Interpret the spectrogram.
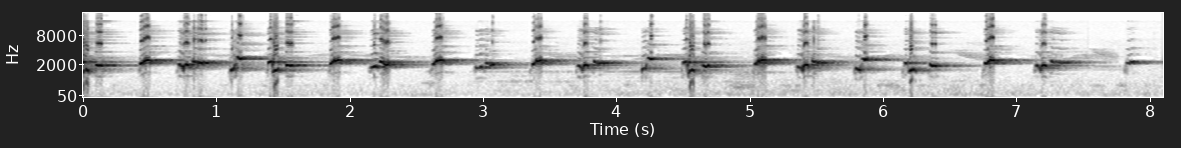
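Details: Attracting call of a yellow-vented bulbul, played to bring other bulbuls closer: a long, steady stream of chuckling, liquid whistled notes, roughly two or three each second, swinging between high and low pitches until one final note.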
